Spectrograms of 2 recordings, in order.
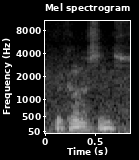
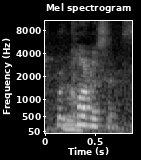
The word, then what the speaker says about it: reconnaissance: So we could do some recgnissance. Is that how you say that word? Regenance. How do you say that word? Reconnaissance. Reconnaissance.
